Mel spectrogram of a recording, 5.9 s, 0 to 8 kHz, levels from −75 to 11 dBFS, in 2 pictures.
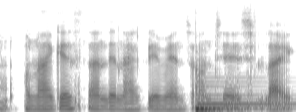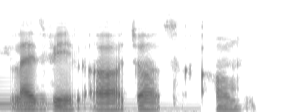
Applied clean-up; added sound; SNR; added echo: none; Bowed string instrument; 1 dB; none.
